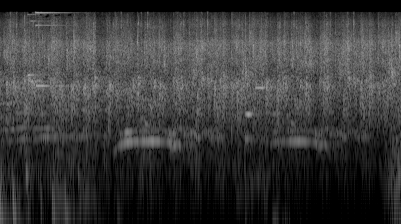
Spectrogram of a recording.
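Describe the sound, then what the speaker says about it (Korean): A crowd claps loudly and continuously, dense applause filling the space, with a few faint voices mixed in. "여러분 뜨거운 박수 부탁드립니다"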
